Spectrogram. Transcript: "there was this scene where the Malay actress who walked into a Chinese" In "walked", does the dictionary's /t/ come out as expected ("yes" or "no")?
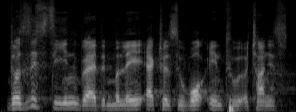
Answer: no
